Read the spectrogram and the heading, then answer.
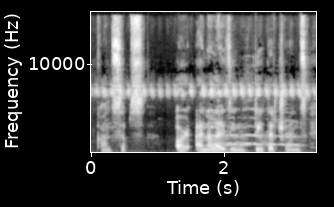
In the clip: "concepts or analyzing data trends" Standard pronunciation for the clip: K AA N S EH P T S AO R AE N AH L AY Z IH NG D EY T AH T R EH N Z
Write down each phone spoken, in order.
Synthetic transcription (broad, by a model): K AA N S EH P T S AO R AE N AH L AY Z IH NG D EY T AH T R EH N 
